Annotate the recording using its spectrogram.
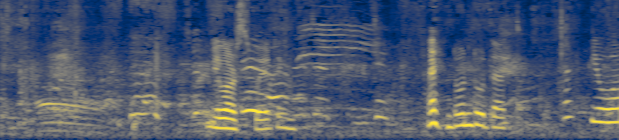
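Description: A young girl speaks close by with animation.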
